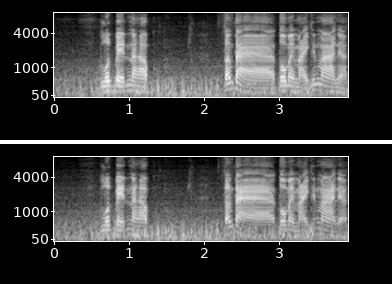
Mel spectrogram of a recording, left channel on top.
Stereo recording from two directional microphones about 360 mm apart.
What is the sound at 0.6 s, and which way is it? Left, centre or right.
Speech, left.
